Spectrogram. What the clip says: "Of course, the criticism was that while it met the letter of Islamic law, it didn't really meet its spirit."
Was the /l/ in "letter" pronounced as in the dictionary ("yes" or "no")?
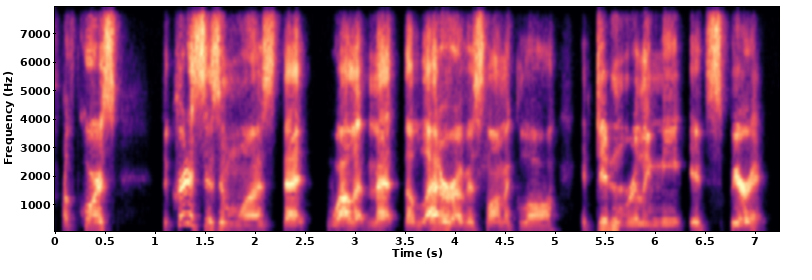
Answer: yes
